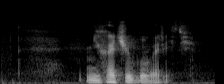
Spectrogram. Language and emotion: Russian, sad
